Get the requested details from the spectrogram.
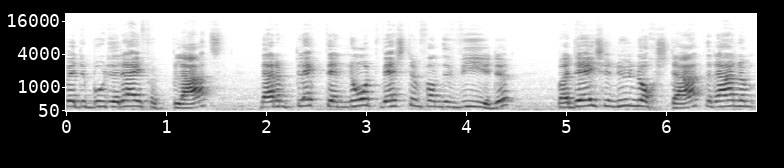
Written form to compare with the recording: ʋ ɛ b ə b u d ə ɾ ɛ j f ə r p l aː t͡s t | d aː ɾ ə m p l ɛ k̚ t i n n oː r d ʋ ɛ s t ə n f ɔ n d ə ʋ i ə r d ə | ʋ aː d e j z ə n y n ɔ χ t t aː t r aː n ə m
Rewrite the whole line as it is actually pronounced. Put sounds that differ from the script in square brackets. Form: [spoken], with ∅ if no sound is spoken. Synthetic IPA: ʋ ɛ [d] ə b u d ə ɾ ɛ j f ə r p l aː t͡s t | [n] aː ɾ ə [n] p l ɛ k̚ t [ɛ] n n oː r [t] ʋ ɛ s t ə n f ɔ n d ə ʋ i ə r d ə | ʋ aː d e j z ə n y n ɔ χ [s] t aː t r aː n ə m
